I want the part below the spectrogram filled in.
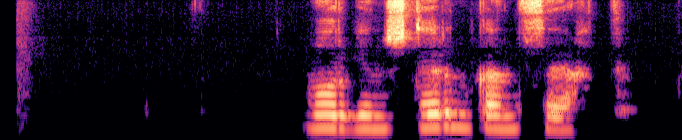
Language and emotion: Russian, neutral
